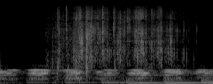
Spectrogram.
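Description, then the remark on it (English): Busy rustling and crinkling of a piece of paper being pulled out of a box for about two seconds, sharp crackly bursts over a steady low hum in the background. “This is just a piece of paper.”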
